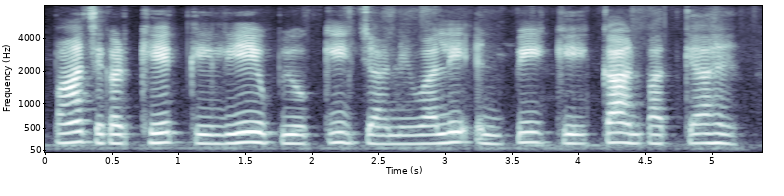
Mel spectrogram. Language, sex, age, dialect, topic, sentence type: Hindi, female, 18-24, Awadhi Bundeli, agriculture, question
